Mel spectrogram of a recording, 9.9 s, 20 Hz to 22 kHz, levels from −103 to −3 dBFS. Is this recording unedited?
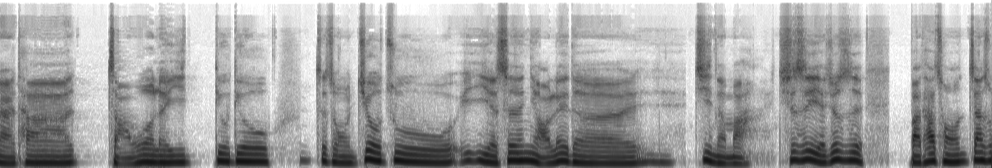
yes; 0 cuts

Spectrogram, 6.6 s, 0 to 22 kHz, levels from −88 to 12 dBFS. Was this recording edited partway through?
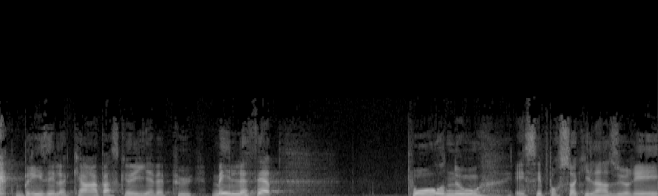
no; 0 cuts

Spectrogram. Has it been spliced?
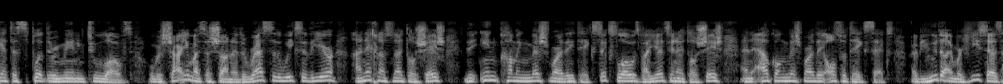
no; 0 cuts

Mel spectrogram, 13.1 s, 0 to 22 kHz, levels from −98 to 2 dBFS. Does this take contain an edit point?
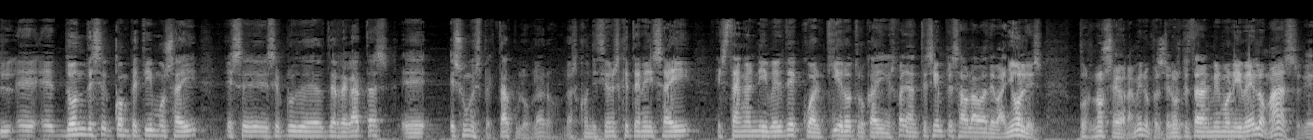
yes; 1 cut; at 4.0 s

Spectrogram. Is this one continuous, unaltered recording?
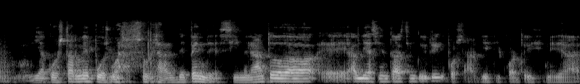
yes; 0 cuts

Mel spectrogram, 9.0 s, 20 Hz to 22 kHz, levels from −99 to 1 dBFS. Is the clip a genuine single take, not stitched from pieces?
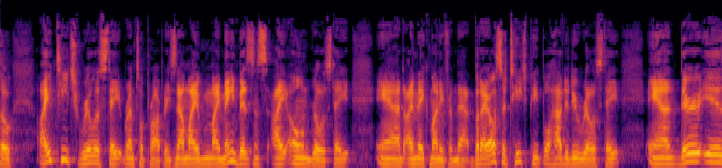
yes; 0 cuts

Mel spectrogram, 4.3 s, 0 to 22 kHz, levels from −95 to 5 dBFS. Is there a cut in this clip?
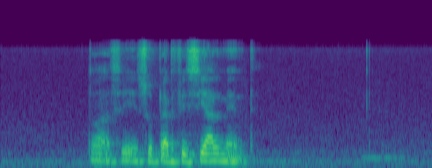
no; 0 cuts

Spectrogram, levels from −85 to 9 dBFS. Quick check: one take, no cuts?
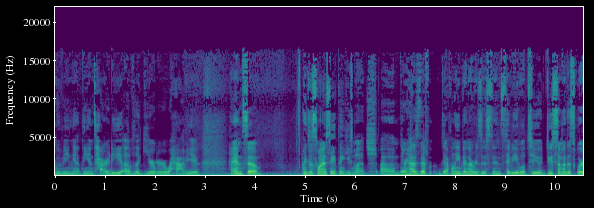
no; 2 cuts; at 2.0 s, 5.9 s

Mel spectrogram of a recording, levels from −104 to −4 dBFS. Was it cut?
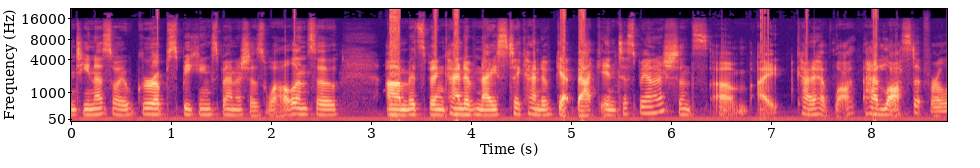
no; 0 cuts

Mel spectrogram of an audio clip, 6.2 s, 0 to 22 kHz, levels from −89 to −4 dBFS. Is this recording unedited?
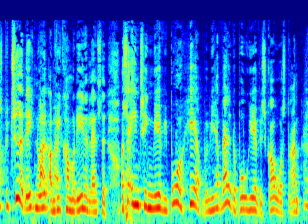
yes; 0 cuts

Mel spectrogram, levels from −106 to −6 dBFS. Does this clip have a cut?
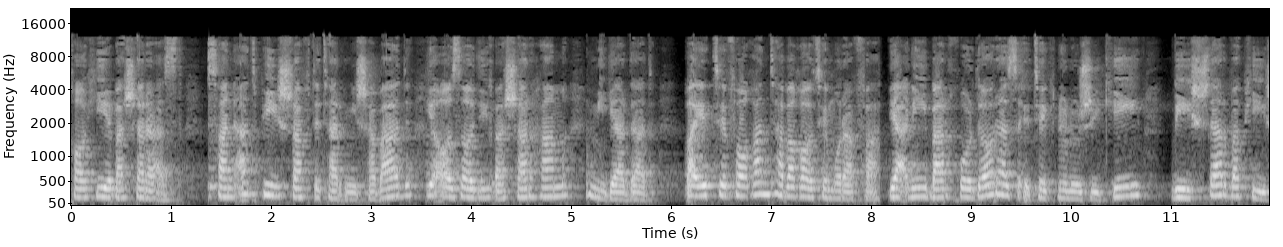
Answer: yes; 6 cuts; at 1.4 s, 3.5 s, 4.2 s, 5.1 s, 8.1 s, 9.5 s

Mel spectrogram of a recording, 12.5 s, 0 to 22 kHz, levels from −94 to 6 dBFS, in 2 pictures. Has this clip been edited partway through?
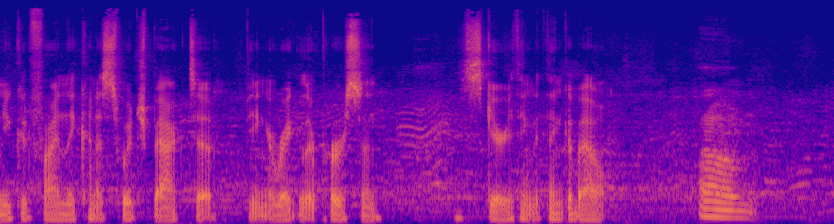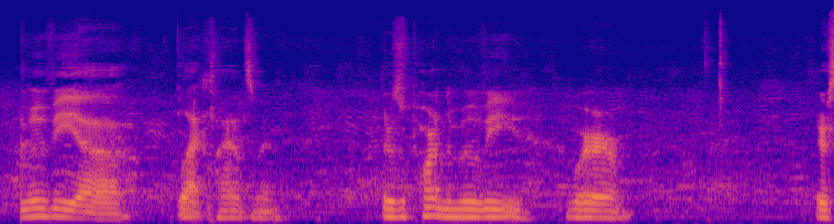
yes; 1 cut; at 6.4 s

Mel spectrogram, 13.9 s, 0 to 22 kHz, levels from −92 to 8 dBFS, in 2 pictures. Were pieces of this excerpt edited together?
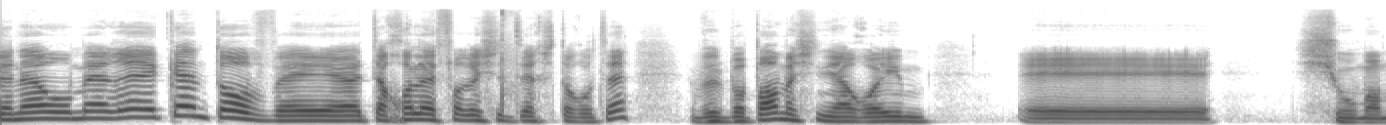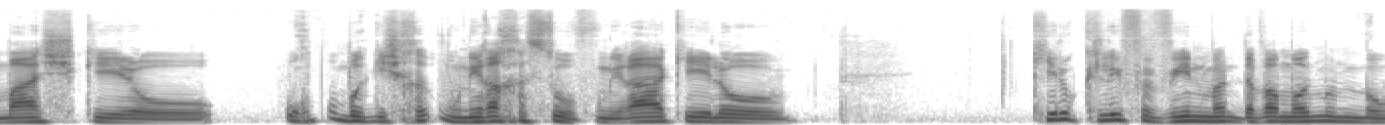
no; 0 cuts

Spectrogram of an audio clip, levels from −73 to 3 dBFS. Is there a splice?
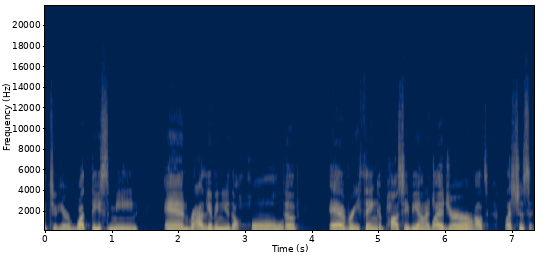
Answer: yes; 6 cuts; at 0.9 s, 2.4 s, 3.5 s, 5.0 s, 5.8 s, 6.4 s

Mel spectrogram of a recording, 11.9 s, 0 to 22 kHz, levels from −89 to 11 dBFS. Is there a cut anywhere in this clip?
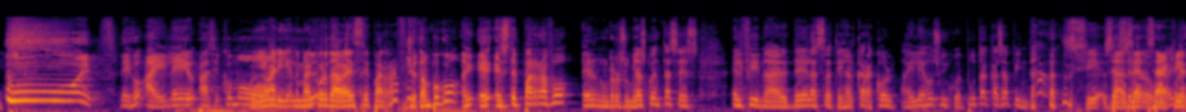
no; 0 cuts

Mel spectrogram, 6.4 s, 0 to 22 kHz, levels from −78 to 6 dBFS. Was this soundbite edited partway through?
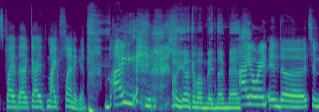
yes; 3 cuts; at 2.2 s, 3.8 s, 5.3 s

